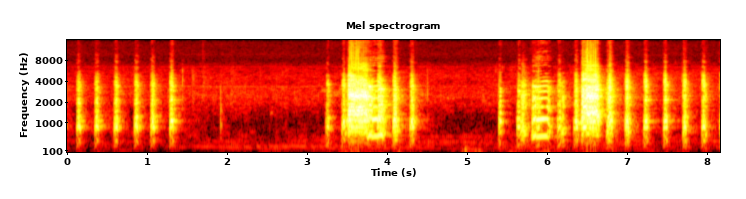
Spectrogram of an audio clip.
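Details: Egg-laying hen calling: a steady series of short rhythmic clucks breaks into two loud, raspy extended squawks, then more clucking.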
